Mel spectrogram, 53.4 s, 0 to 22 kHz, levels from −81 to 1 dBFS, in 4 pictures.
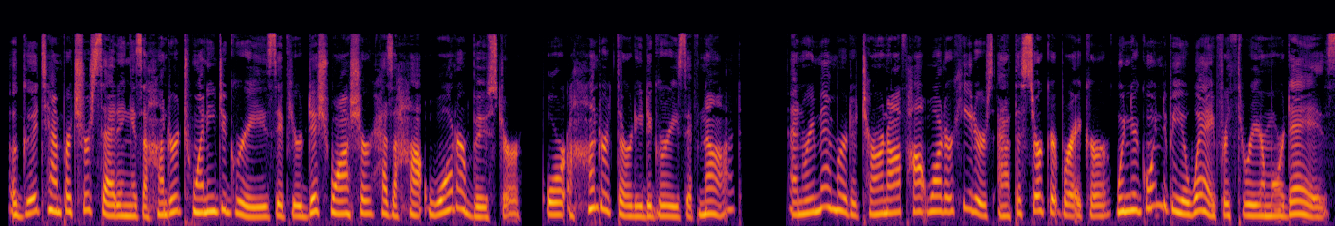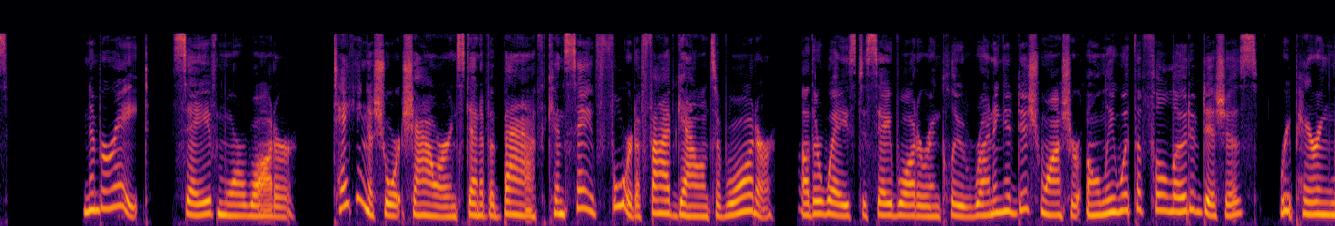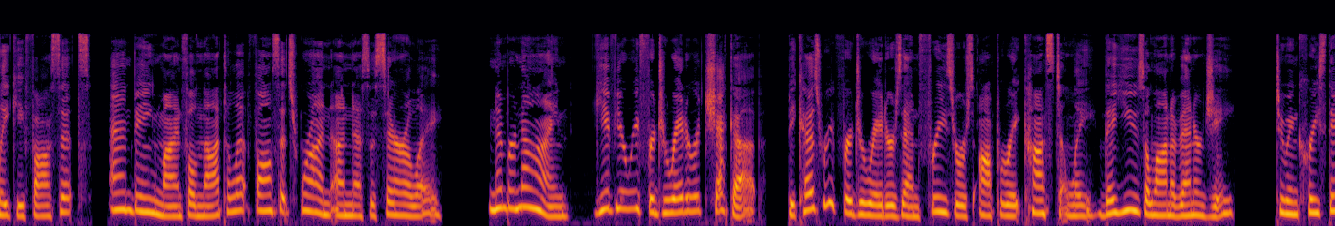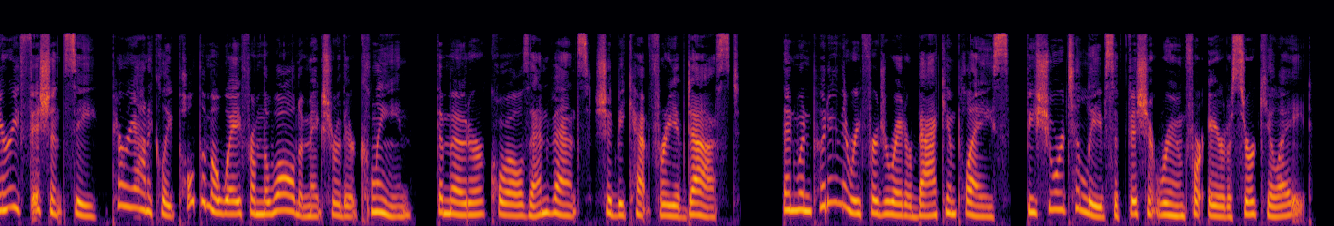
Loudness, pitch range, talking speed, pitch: -19 LUFS, 190-260 Hz, 175 wpm, 220 Hz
